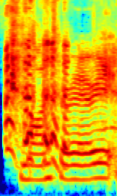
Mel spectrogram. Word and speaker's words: Monterey: Monterey, Mont Monterey. It's like the cheese.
